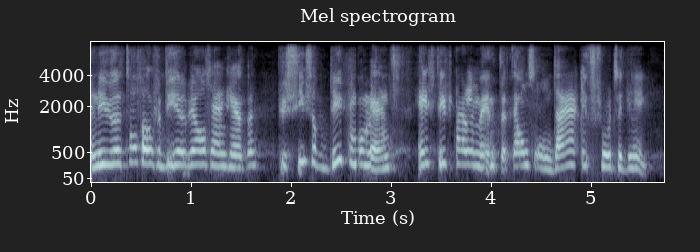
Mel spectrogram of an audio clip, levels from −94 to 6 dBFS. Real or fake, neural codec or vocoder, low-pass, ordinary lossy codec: fake; codec, 24 kHz, 1.5 kbps, HILCodec; 7.2 kHz; none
